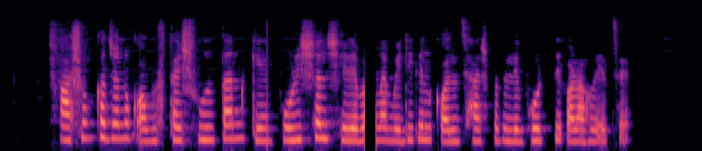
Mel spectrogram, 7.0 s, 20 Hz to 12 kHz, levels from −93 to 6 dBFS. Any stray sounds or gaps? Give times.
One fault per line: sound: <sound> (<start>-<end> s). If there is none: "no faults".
sound: dropout (3.7-3.8 s)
